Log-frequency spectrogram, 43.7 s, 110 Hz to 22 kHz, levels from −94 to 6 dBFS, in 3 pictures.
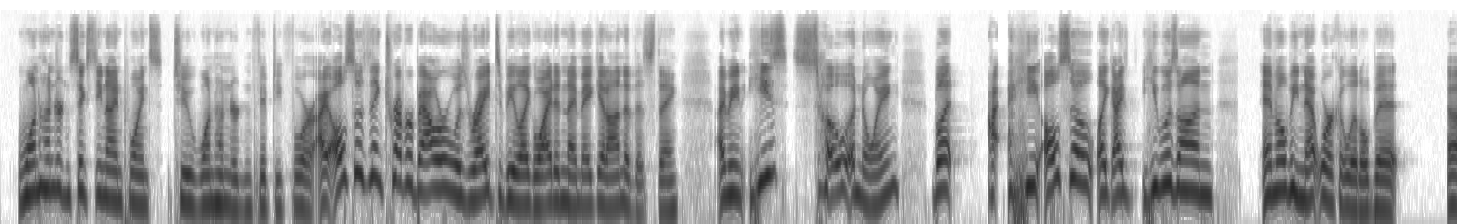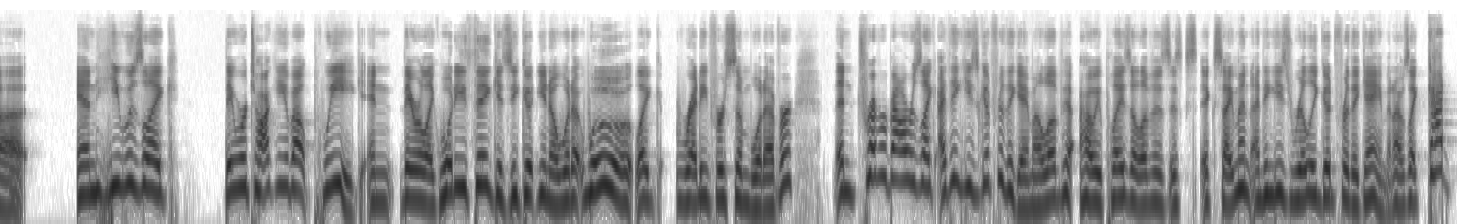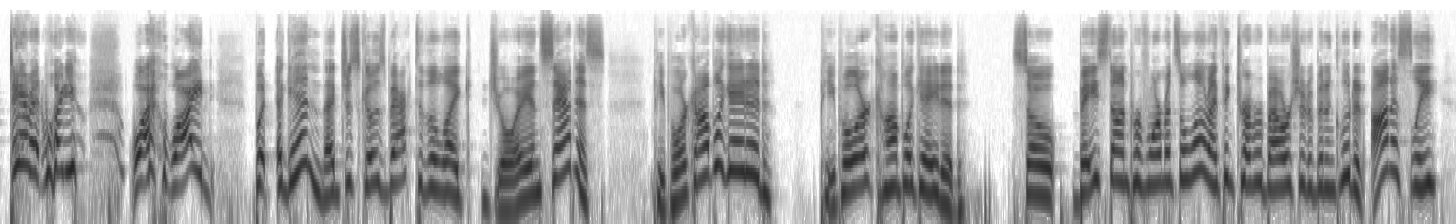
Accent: American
